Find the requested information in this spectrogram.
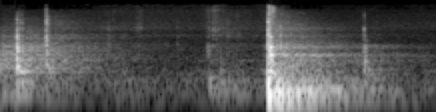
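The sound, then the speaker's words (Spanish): A wooden window's latch bolt is slid shut: a few light wooden taps and knocks, then one sharp, solid clack as the bolt seats, followed by a faint final tap. “Ahí está, cierra. El pasador pestillo, ¿cómo se llamará? Cerrado.”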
